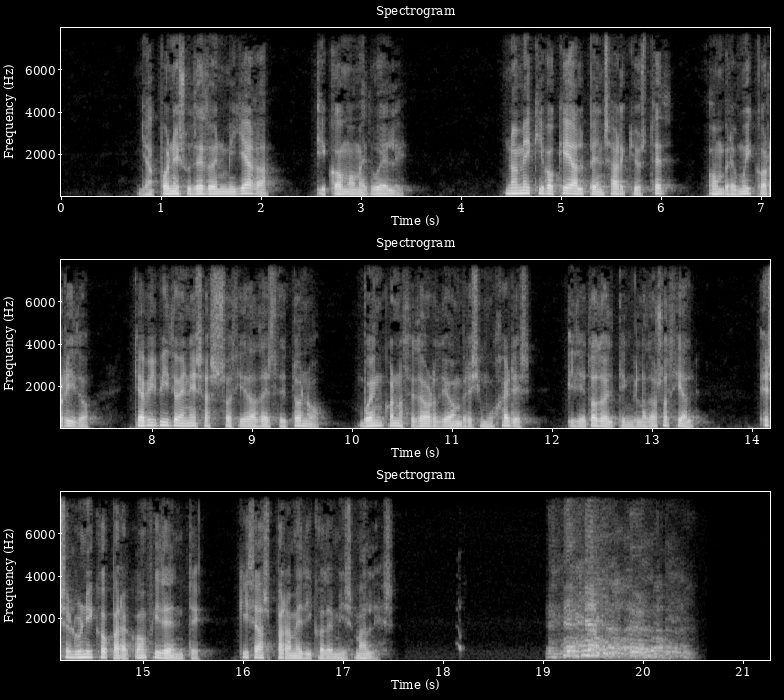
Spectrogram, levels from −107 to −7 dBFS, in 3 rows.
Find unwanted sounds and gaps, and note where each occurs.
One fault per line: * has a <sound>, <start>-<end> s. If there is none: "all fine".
* has a laugh, 18.1-18.2 s
* has a laugh, 19.0-20.6 s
